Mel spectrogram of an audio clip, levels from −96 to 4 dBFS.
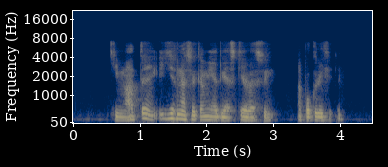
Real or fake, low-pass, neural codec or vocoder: fake; 7.2 kHz; codec, 44.1 kHz, 2.6 kbps, DAC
